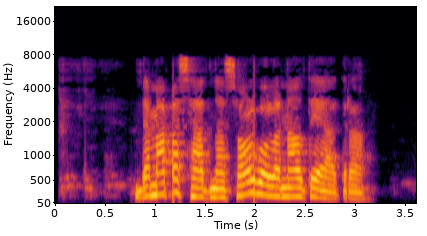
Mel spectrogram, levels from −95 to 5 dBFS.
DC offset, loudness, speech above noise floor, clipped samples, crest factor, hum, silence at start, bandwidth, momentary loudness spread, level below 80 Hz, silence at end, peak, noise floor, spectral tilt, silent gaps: under 0.1%; -13 LUFS; 28 dB; under 0.1%; 14 dB; none; 0.05 s; 8 kHz; 9 LU; -50 dBFS; 0.5 s; 0 dBFS; -40 dBFS; -5.5 dB/octave; none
